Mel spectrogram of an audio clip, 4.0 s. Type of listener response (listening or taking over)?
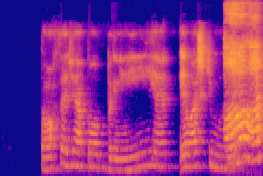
taking over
